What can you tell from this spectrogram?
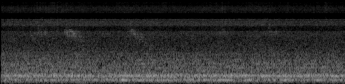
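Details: Western honey bee humming: a steady buzzy drone with bands near 200 and 400, continuous throughout with faint high chirps above.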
